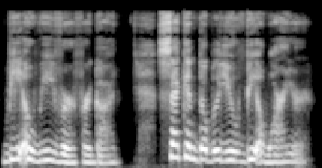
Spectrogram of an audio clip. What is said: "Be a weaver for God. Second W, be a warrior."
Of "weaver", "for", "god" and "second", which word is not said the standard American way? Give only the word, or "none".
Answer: none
